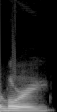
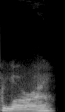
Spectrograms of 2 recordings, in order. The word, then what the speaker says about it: Laura: Hi, Lori. Hi. Am I pronouncing your name right? It's Laura. Laura.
